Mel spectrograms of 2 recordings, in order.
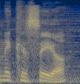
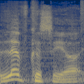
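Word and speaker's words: Lefkosia: You know, let's shift on because in Champions League Group F, Apoel Nicosia, as most pronounce it, Apoel Levkosia is the proper pronunciation.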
